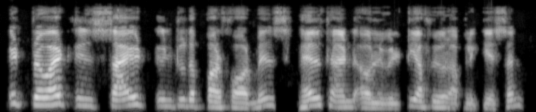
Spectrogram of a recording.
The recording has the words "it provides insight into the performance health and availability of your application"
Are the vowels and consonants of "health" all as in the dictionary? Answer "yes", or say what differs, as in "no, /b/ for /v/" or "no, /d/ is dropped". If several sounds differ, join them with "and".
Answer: no, /t/ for /θ/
